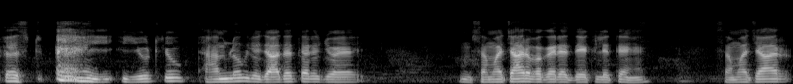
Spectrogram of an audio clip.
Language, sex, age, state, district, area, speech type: Urdu, male, 60+, Bihar, Khagaria, rural, spontaneous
